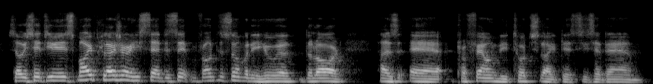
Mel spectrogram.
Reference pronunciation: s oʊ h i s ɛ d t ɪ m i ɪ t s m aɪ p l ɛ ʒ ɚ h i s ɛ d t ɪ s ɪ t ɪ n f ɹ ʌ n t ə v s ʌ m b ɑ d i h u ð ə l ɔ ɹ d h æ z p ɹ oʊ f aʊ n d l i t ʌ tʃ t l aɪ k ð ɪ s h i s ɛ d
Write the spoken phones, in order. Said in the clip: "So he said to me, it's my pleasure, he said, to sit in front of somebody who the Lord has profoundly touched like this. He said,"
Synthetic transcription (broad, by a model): s oʊ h i s ɛ d t ɪ m i ɪ t s m aɪ p l ɛ ʒ ɚ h i s ɛ d t ɪ s ɪ t ɪ n f ɹ ʌ n t ə v s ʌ m b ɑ d i h u ð ə l ɔ ɹ d h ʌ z p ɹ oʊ f aʊ n d l i t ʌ tʃ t l aɪ k ð ɪ s h i s ɛ d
